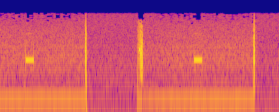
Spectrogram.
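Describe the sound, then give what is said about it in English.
Brief telephone dialing tones sound twice on a hissy radio line, each followed by sharp clicks and a steady low hum that cuts in and out, with no one talking. “Stand by, I got a phone call.”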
